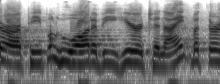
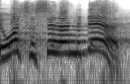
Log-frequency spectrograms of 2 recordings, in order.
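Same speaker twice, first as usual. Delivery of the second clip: mock questioner; 10 semitones higher than usual. Voicing a questioner in the congregation.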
